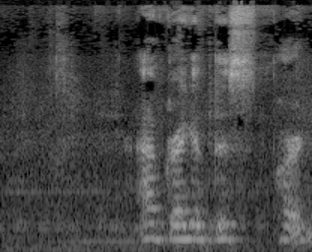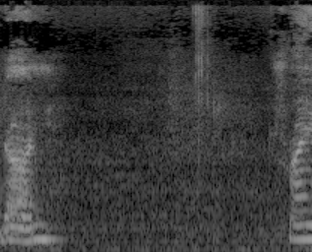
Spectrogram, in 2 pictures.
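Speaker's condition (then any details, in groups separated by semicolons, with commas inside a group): Cerebral palsy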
